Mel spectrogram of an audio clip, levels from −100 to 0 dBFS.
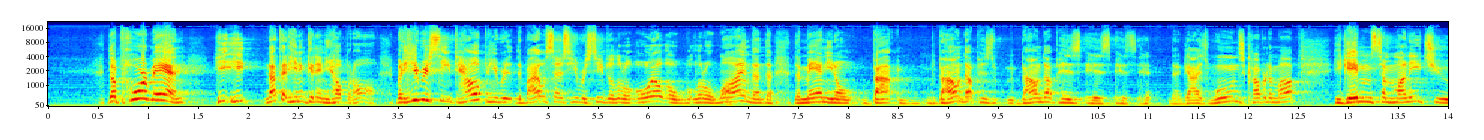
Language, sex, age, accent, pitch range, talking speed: English, male, 30-49, American, 155-225 Hz, 250 wpm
